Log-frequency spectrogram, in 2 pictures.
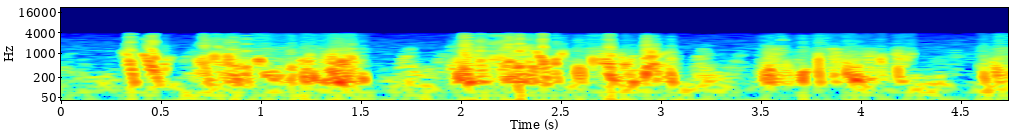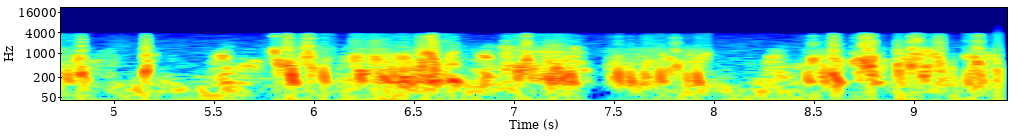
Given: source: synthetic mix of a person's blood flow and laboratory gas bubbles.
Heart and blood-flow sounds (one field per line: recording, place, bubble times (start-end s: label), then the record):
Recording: Doppler ultrasound of blood flow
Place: precordium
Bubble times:
0.35-0.61 s: bubbles
0.71-1.59 s: bubbles
1.97-3.14 s: bubbles
3.53-4.32 s: bubbles
4.63-4.95 s: bubbles
5.17-5.27 s: bubbles
5.79-6.15 s: bubbles
6.21-6.81 s: bubbles
6.97-7.44 s: bubbles
7.50-8.01 s: bubbles
8.48-9.25 s: bubbles
9.29-9.47 s: bubbles
From the record:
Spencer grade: 4 (maximum detectable bubble signal sounding continuously throughout systole and diastole of every cardiac period, and overriding the amplitude of the normal cardiac signals)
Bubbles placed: only in the low amplitude regions of the cardiac cycle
